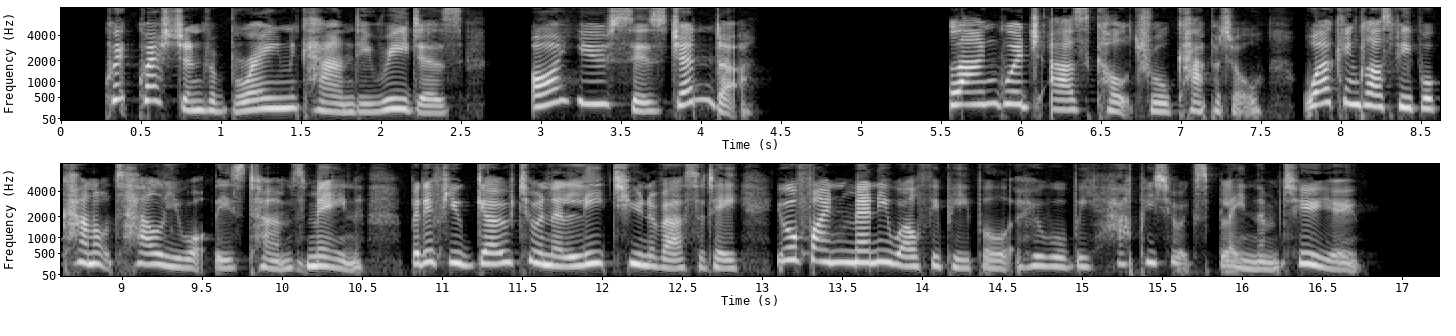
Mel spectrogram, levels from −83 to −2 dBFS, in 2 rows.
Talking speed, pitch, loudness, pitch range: 155 wpm, 240 Hz, -17 LUFS, 195-285 Hz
